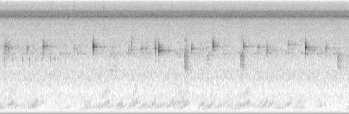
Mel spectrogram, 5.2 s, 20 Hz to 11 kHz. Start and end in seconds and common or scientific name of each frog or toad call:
0.0	5.2	Leptodactylus latrans
0.0	5.2	Cochran's lime tree frog
2.6	3.1	Bischoff's tree frog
